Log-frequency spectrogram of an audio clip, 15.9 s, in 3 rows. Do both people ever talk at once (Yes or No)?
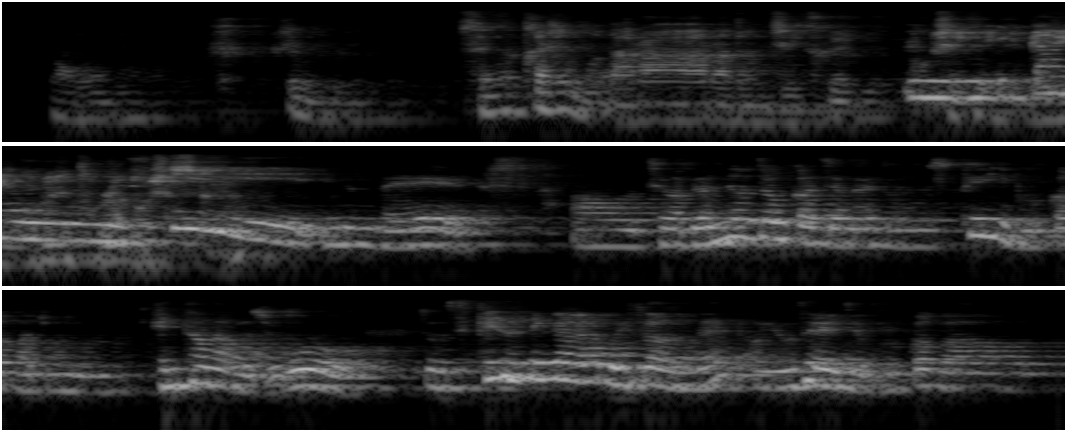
Yes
